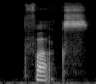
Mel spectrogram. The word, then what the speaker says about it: Fuchs: The earliest reports were from a Swiss farmer named Hans Fuchs, spelled F-U-C-H-S. I listened to a few things to see how to pronounce it, and I think it is Fuchs.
